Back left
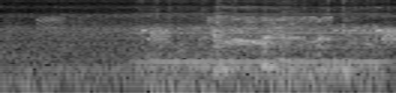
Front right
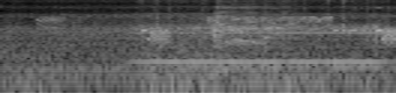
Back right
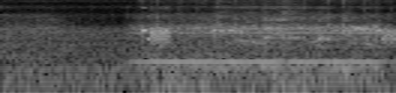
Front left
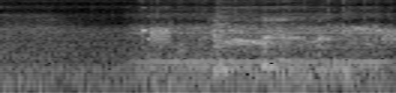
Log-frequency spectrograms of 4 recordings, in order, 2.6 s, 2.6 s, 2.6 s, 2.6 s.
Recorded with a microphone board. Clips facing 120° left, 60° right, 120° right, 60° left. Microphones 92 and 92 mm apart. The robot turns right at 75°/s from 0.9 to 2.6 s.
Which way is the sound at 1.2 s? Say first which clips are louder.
Back left 5 dB, front left 6 dB; 45° left.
